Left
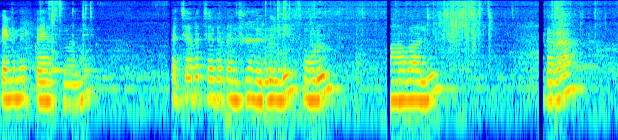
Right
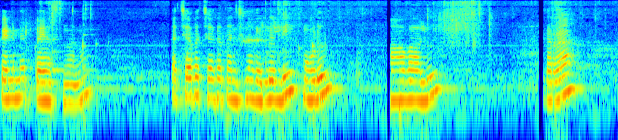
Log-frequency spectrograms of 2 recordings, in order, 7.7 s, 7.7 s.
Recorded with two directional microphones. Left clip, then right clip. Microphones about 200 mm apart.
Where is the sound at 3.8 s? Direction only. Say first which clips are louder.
Right 3 dB; 45° right (ahead or behind).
